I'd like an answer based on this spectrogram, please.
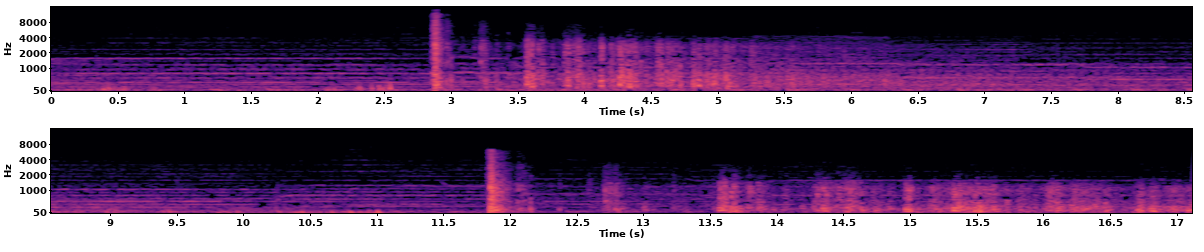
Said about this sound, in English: Here is a video of a guy blowing a balloon inside a nuclear power plant. When slowed down, it sounds just like thunder.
